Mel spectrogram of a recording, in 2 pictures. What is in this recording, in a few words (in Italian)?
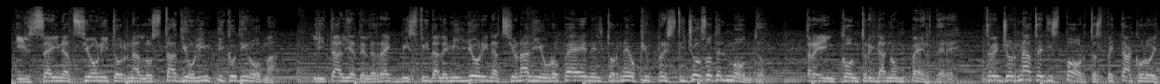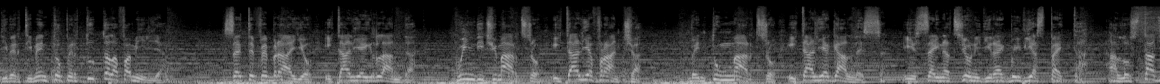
Spot; RBS 6 Nazioni 2015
